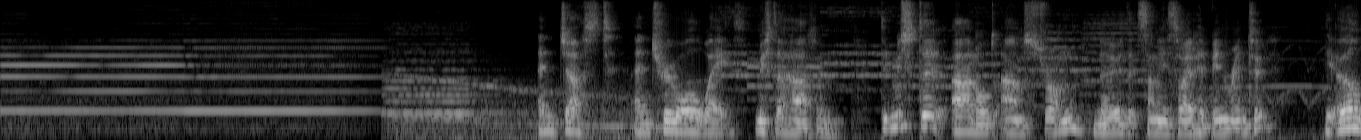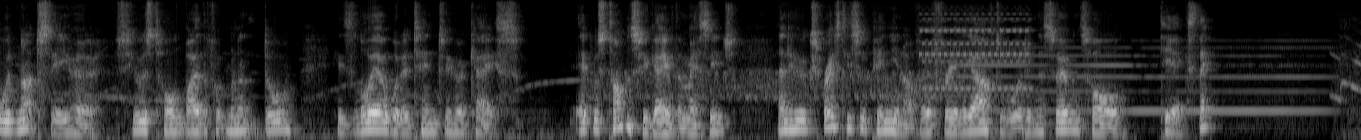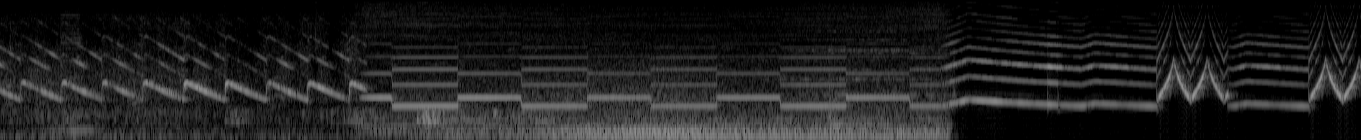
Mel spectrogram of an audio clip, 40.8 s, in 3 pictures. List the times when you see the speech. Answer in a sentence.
You can hear the speech from 5.3 to 25.7 s.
